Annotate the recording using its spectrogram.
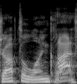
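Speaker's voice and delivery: ordinary delivery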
